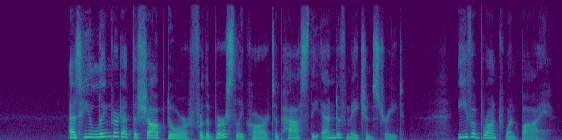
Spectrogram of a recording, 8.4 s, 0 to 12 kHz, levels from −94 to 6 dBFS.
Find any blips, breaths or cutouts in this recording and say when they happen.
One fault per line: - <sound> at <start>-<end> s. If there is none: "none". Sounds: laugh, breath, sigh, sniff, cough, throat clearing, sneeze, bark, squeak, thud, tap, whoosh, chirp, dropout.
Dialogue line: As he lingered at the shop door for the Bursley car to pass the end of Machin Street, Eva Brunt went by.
none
